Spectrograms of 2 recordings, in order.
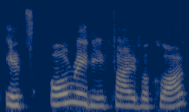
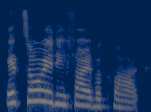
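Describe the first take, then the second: First: The words are pronounced separately. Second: The final consonants link into the following vowels. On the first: The speaker calls it wrong. "So don't say" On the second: The speaker calls it right.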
